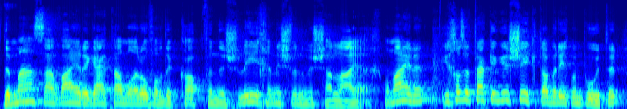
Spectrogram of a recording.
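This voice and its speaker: A man with a fairly high voice leads a religious study lesson. He talks through the texts in a sing-song study cadence, his pitch swinging up and down as he explains. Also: big pitch swings, a little fast. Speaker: Talmud teacher.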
